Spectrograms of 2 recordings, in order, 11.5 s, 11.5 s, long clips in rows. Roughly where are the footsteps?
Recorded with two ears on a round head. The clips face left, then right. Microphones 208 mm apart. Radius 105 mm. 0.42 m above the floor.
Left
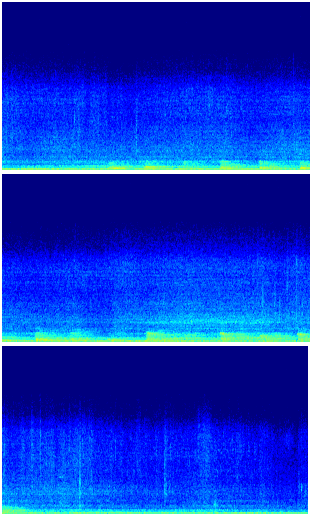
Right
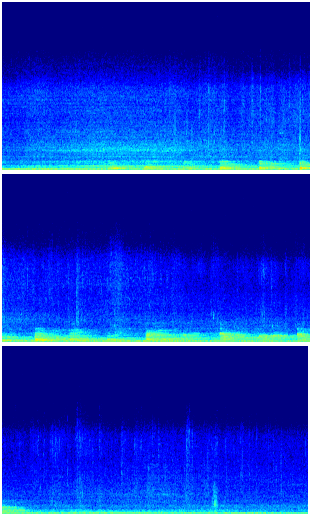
Centre.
